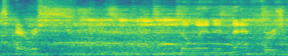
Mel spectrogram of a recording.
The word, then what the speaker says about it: Terrace: Yes, that's how he pronounces his first name, Terrace.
